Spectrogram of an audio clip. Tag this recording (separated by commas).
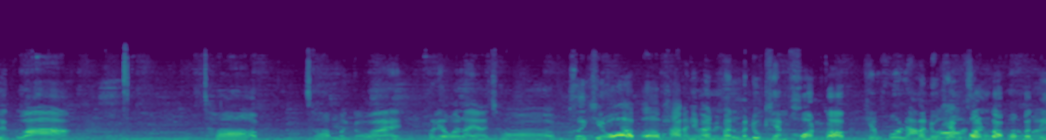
Speech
